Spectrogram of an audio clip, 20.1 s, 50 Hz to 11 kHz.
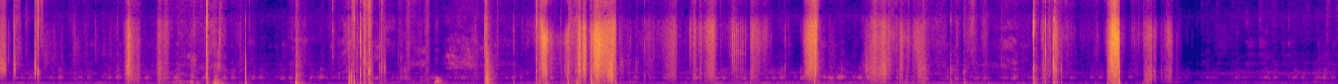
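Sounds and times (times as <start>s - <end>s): phone handling rustles and scrapes: 0.0s - 3.8s, 8.0s - 14.8s, 15.5s - 17.7s
steady low hum: 0.0s - 20.0s.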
